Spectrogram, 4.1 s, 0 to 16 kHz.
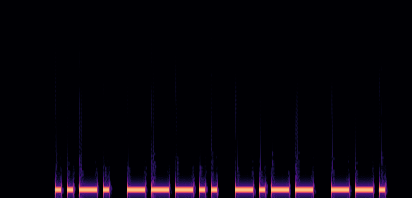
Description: Morse code, heard as a keyed tone, about 20 wpm, 700 Hz. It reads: F8YG
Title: DXCC-100 Call Signs - 4 Characters - Repeated 3x - 20wpm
